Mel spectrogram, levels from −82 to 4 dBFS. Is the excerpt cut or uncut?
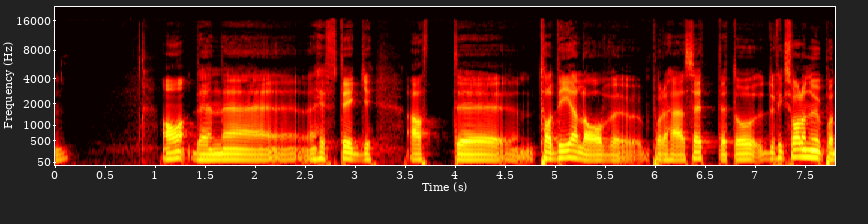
uncut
